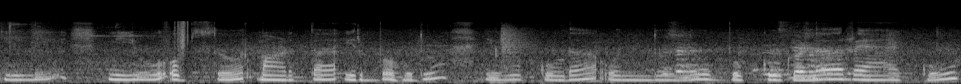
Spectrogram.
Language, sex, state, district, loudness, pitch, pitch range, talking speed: Kannada, female, Karnataka, Mysore, -20 LUFS, 215 Hz, 200-230 Hz, 75 wpm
